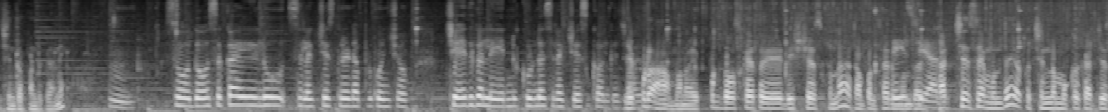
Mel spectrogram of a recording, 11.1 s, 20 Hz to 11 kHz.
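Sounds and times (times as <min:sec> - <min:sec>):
food sizzling in a pan: 0:06.2 - 0:11.0
person speaking: 0:06.3 - 0:11.0.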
